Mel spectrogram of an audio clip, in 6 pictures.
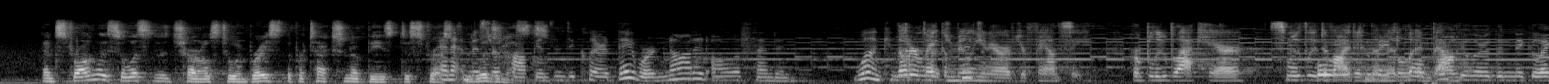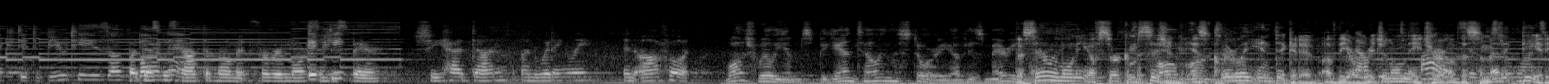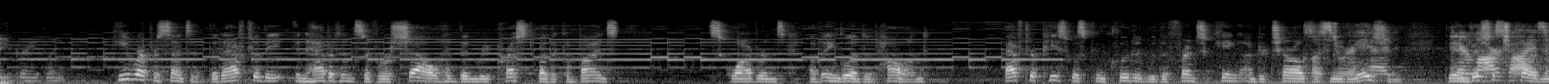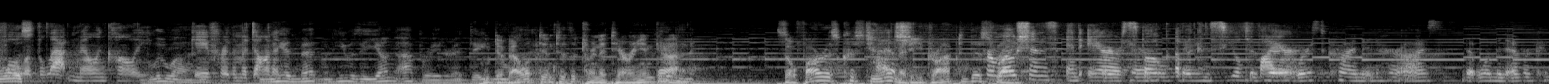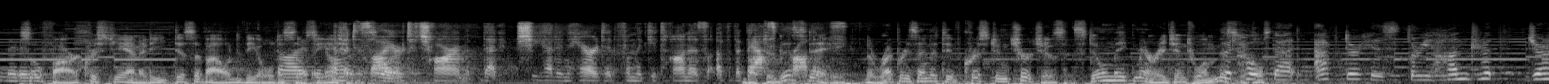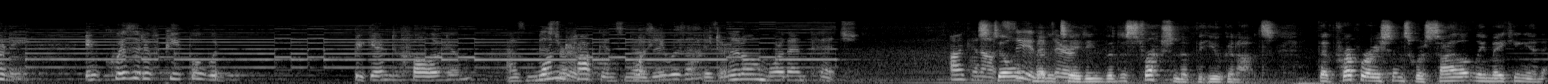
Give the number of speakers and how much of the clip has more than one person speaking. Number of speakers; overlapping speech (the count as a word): seven, about 31%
